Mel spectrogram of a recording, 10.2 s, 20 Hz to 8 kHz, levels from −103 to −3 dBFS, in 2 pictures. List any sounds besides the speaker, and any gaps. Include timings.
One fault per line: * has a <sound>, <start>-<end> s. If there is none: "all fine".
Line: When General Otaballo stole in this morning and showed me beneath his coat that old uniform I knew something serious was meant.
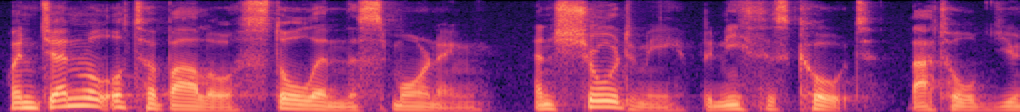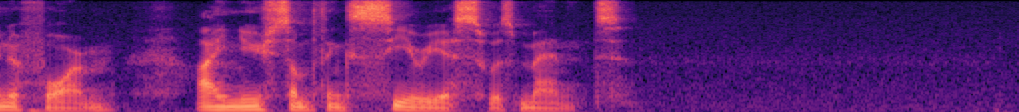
all fine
